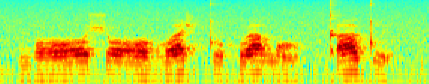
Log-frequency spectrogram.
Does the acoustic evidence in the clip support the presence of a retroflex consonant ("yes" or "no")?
no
